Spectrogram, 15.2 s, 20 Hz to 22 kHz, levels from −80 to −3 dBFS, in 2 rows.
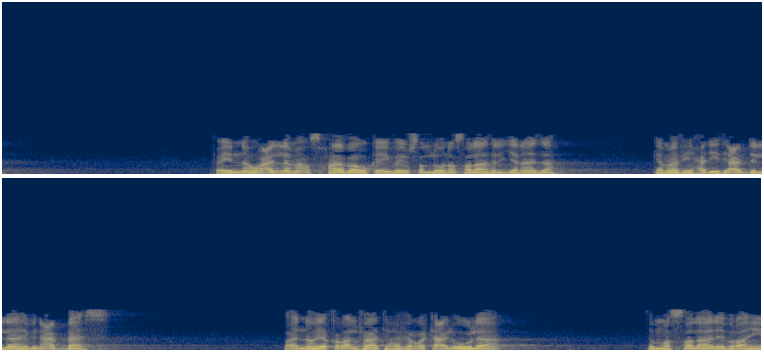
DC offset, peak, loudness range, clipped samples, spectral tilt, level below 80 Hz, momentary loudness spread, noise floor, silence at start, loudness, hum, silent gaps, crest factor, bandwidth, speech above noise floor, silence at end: under 0.1%; -8 dBFS; 4 LU; under 0.1%; -11.5 dB/octave; -62 dBFS; 7 LU; -61 dBFS; 2.15 s; -24 LUFS; none; none; 16 dB; 5.4 kHz; 38 dB; 0 s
